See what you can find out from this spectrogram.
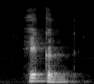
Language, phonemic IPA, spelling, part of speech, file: Dutch, /ˈɦɪkə(n)/, hikken, verb / noun, Nl-hikken.ogg
- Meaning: plural of hik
